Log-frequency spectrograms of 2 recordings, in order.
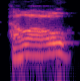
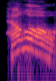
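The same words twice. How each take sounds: First: It is said in a strong, tough, deep voice. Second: It is said in an ordinary, unforced voice.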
